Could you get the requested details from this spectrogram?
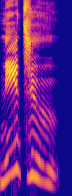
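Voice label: "nizyuu", Japanese, girl; voice; info girl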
